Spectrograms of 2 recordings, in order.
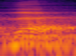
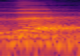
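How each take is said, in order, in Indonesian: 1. Ujung lidah menyentuh tepi gigi atas. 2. Ujung lidah menyentuh tepi gigi atas.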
